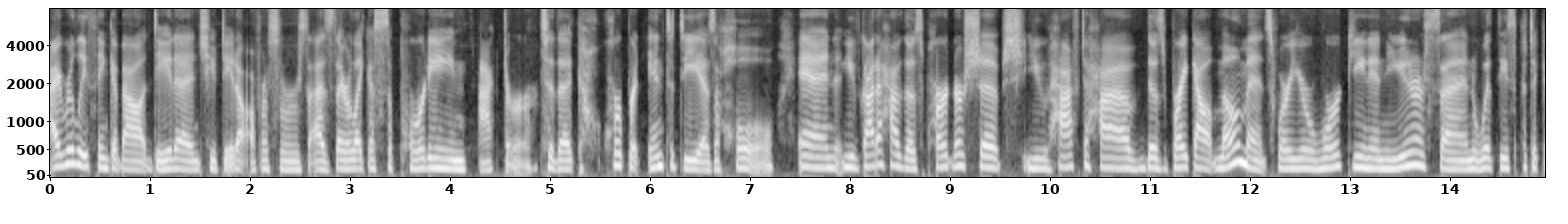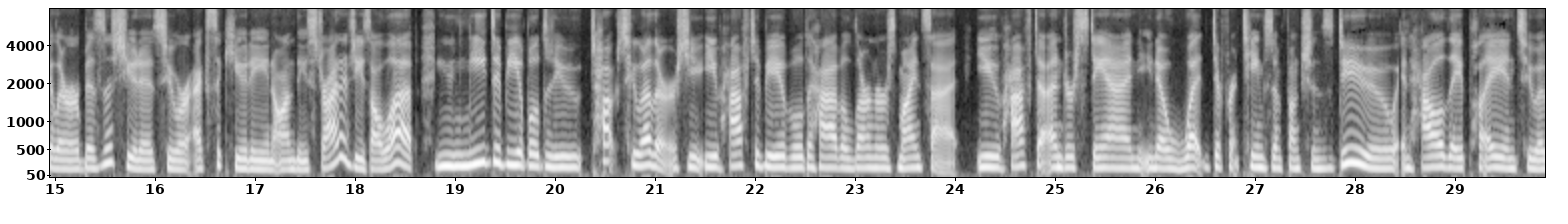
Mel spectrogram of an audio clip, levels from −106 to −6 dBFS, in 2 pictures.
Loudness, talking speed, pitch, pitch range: -14 LUFS, 185 wpm, 180 Hz, 165-195 Hz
